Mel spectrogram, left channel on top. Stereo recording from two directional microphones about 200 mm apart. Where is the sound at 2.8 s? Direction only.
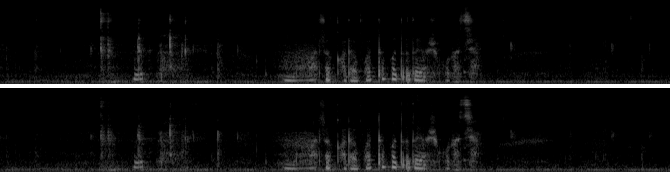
20° left (ahead or behind).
